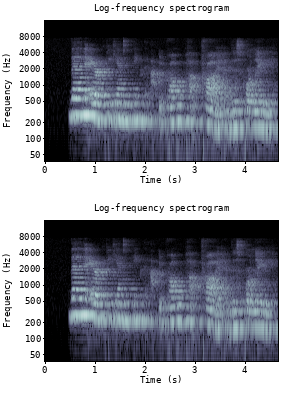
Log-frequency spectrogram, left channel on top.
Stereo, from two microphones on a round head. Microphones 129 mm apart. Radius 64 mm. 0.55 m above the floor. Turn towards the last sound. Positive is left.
turn(degrees=-20)  # may be behind; listen again after turning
